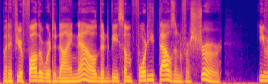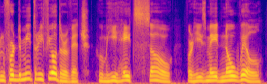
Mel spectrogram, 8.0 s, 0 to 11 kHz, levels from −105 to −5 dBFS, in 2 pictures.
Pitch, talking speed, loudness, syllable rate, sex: 145 Hz, 210 wpm, -19 LUFS, 5.5 syllables/s, male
